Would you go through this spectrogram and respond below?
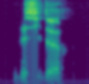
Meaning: policymaker
- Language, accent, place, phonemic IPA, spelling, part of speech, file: French, France, Lyon, /de.si.dœʁ/, décideur, noun, LL-Q150 (fra)-décideur.wav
